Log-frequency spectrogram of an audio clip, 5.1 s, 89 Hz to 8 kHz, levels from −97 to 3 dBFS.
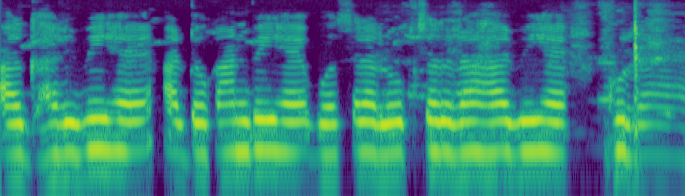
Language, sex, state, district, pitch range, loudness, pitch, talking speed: Hindi, female, Bihar, Kishanganj, 235-250 Hz, -13 LUFS, 245 Hz, 210 wpm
